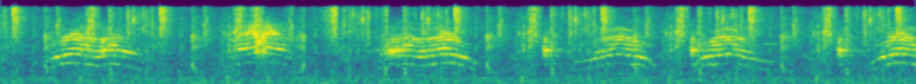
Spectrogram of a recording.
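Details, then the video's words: Fierce fight between two female cats: rapid back-and-forth moaning yowls, arched and quavering, coming in quick succession with barely a pause between them. "Fuerte pelea de gatas"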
